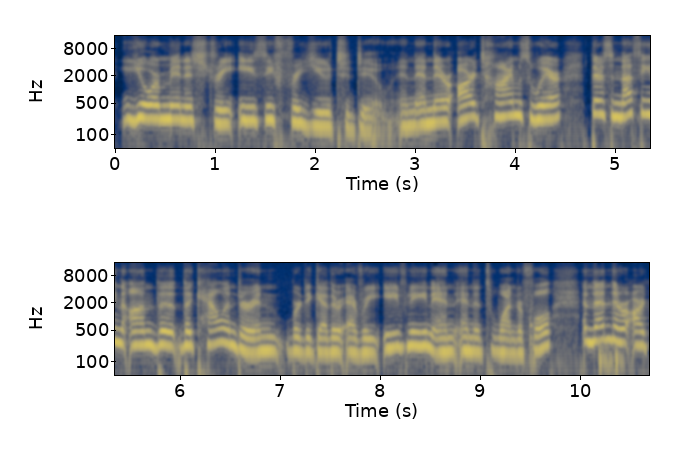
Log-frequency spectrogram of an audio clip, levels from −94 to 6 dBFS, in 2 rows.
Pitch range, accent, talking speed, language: 175-235 Hz, American, 180 wpm, English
